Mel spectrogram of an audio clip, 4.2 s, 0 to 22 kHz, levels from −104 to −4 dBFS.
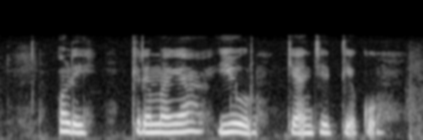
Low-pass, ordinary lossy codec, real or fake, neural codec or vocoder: none; none; real; none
